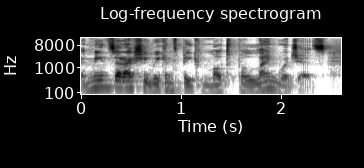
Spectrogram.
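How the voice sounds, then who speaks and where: Lively intonation rides on a dark, mellow tone. The speaker has an Irish accent. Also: man. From Ireland. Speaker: crypto company executive. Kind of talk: live-stream AMA.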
